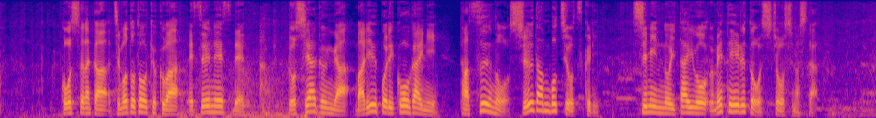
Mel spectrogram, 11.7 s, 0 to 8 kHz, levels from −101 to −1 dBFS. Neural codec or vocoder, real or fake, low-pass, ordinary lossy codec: codec, 16 kHz, 4 kbps, FreqCodec, larger model; fake; none; none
